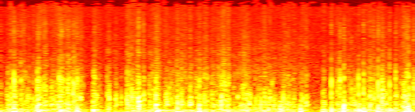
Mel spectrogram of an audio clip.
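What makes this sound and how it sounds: Short nails and fingertips of both hands tap rapidly on a soft, hollow-backed black foam windscreen over a large desktop microphone. The result is a dense, continuous patter of deep, muffled thumps and low rumbling booms. Each tap dies away almost instantly, with no bright edge.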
